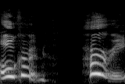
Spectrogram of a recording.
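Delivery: mock desperate girl voice, very high, wide whine.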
